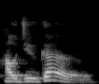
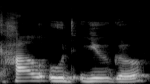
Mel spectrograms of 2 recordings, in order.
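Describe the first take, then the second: First: Would is reduced to a d sound. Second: The word would is said in full. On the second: "how would"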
